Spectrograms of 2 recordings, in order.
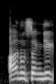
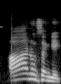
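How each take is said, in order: First: अनुषंगिक opened on short a; short first vowel. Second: आनुषंगिक opened on long aa; long first vowel. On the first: (अनुषंगिक, छोटा अ) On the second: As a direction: stretch the start of आनुषंगिक. (आनुषंगिक, लंबा आ) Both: Shown as a demonstration. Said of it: "का क्या होता है".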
